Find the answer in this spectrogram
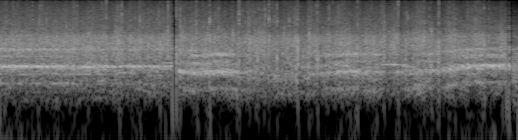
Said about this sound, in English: Big round of applause for Ben Thompson. You can hear it. One of our own.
